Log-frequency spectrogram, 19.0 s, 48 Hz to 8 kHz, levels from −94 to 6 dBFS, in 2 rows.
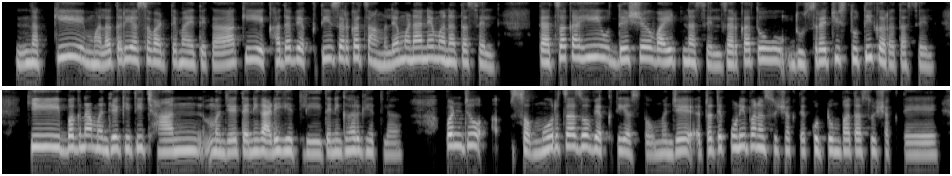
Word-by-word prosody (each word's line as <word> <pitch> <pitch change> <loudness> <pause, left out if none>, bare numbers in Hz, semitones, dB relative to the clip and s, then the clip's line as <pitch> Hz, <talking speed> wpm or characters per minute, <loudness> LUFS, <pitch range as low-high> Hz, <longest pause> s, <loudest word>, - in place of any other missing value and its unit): नक्की. 200 +9 +1
मला 190 -3 0
तरी 245 +2 +1
असं 235 -1 +1
वाटते 205 -1 -2
माहिती 190 -2 -2
आहे - - -15
का, 180 +2 +1
की 245 -1 0
एखादा 220 +3 0
व्यक्ती 240 +2 -2
जर 255 0 +1
का 270 - +3
चांगल्या 205 -6 -2
मनाने 250 +1 +3
म्हणत 215 -4 +1
असेल, 200 -4 -3 0.5
त्याचा 210 +6 +3
काही 275 0 +3
उद्देश 245 0 +1
वाईट 220 0 +2
नसेल, 195 -4 -3
जर 190 -1 +1
का 215 - +2
तो 240 - +4 0.3
दुसऱ्याची 220 +5 0
स्तुती 245 +1 -1
करत 185 -4 0
असेल, 170 -2 -7 0.4
की 255 -1 +5
"बघ 245 0 +4
ना 255 0 +4
म्हणजे 225 -1 +2
किती 230 +1 -1
छान! 190 +1 +1 0.3
म्हणजे 185 0 0
त्यांनी 185 +1 +2
गाडी 190 0 +6
घेतली, 190 -4 -1
त्यांनी 185 0 -1
घर 205 +2 +1
घेतलं." 170 -5 -7 0.5
पण 270 0 +5
जो 280 -1 +2
अ, - - -8 0.2
समोरचा 220 +8 +2
जो 255 +1 +3
व्यक्ती 205 -2 -1
असतो 180 -3 -5
म्हणजे 180 +3 0 0.2
तर - - +3
ते - - +3
कुणी 245 0 +2
पण 255 0 +1
असू 230 -2 -1
शकते, 205 -2 -6
कुटुंबात 200 -1 0
असू 195 0 -3
शकते 160 -2 -4
205 Hz, 185 wpm, -28 LUFS, 190-245 Hz, 0.5 s, गाडी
